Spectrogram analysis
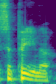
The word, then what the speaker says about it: subpoena: jump are you got it open is it subpoena yeah thank you yeah surprise i always struggle with that pronunciation thank you of the company um beyond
